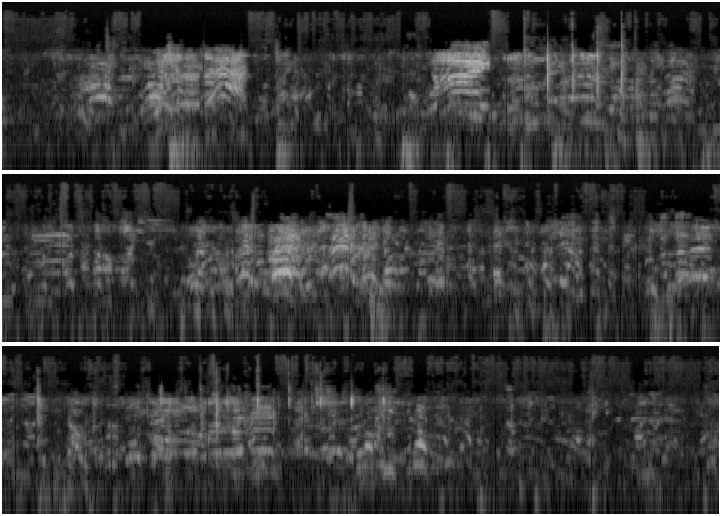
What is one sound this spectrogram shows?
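A crowd of spectators chatters and calls out nearby outdoors.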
